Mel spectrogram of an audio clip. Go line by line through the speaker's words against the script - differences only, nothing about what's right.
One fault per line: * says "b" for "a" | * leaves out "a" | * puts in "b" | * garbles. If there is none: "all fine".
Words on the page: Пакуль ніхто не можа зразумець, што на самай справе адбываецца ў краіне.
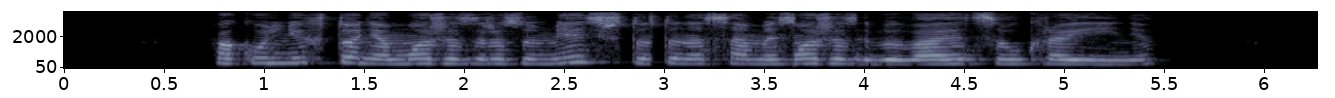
* puts in "што"
* says "можа" for "справе"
